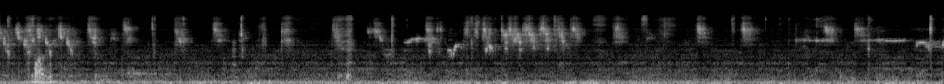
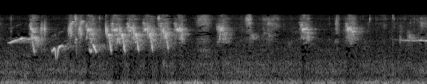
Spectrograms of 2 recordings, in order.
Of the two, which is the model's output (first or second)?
first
